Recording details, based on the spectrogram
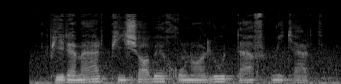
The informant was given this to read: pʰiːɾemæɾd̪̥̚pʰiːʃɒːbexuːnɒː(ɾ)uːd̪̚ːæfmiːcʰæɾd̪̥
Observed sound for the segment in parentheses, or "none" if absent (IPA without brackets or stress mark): l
